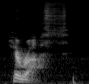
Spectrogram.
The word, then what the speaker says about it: Hiraeth: But the next one is, man, this is a really hard word to pronounce, but Hiraeth, H-I-R-A-E-T-H, Hiraeth, something like that.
